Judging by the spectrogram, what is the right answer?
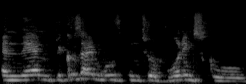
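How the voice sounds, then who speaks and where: With a Zulu accent, a man speaks with ordinary pitch variation. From South Africa. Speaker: actor. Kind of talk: interview.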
